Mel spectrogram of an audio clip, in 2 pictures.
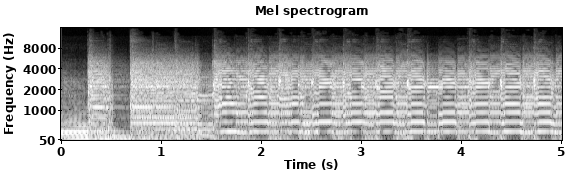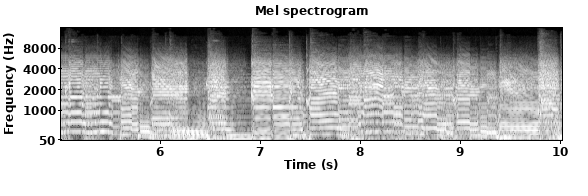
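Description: Electric guitar tuned down a half step, lightly overdriven, playing a fast up-tempo blues lead line: rapid picked notes and double stops with quick slides and bends.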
